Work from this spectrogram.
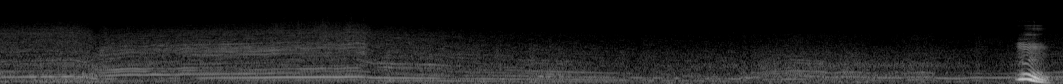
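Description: Race cars on the Daytona road course in iRacing, engines droning and shifting pitch as they accelerate and brake through corners, a sharp brief burst near the end, with a commentator talking over them.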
